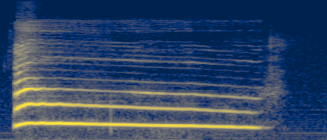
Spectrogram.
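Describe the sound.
A single lone wolf howl, one long steady tone that slowly slides downward in pitch over about two seconds, loud, then cuts off into silence.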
